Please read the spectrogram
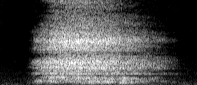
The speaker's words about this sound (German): Atme tief ein, die Luft kurz anhalten und wieder ausatmen. Wir atmen nochmal gemeinsam ein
